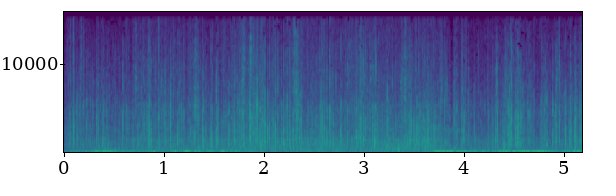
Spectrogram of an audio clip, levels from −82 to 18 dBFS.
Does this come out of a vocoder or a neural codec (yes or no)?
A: yes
